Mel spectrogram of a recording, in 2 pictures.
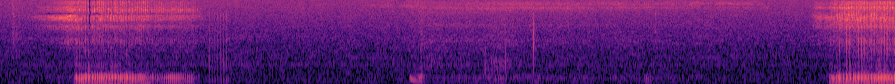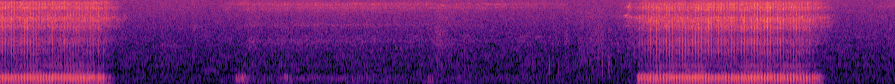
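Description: Three loud, rough snoring noises on the in-breath, about five seconds apart, with quiet breathing between them: dog snoring.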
